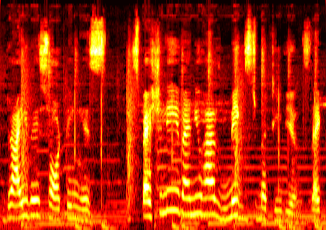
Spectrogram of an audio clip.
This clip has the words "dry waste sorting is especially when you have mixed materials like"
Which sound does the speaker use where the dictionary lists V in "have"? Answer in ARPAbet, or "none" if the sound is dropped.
V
